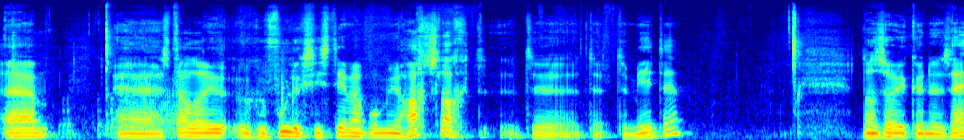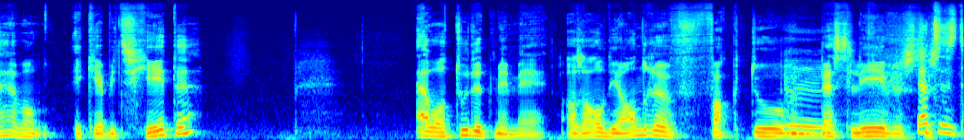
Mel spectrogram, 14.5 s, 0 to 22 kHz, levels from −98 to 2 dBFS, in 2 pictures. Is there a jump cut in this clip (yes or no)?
yes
